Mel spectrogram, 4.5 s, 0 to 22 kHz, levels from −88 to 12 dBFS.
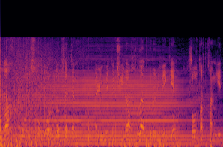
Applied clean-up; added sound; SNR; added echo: none; Wind instrument, woodwind instrument + Explosion; -3 dB; none.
